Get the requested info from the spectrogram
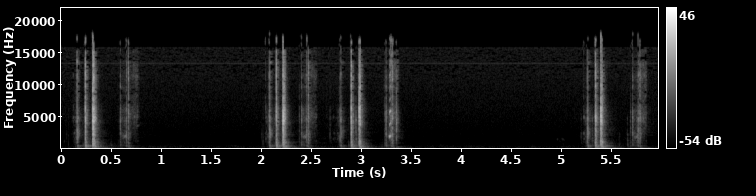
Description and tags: es-staplers
staple, office, stapler, work, supplies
